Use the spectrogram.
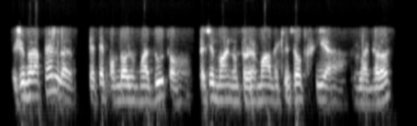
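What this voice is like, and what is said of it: Light accent. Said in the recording (French): “Il y a un léger accent”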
